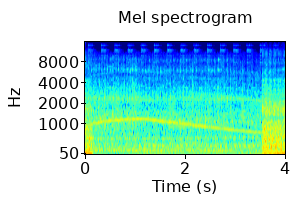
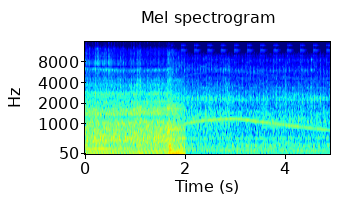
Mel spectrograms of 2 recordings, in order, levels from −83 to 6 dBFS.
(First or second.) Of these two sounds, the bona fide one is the second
